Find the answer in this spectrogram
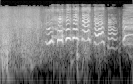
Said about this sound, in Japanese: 川に引っ張り込んでやったぞ。これで一緒にずぶ濡れだな。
